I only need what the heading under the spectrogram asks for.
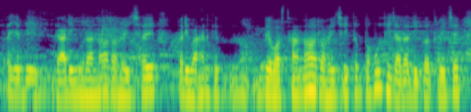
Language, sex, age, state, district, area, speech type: Maithili, male, 30-45, Bihar, Sitamarhi, rural, spontaneous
